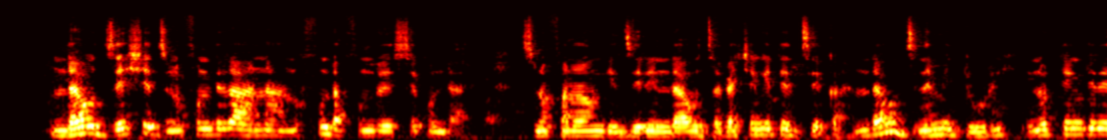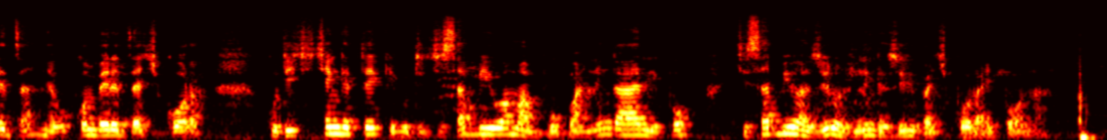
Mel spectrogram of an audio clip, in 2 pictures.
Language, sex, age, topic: Ndau, female, 36-49, education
